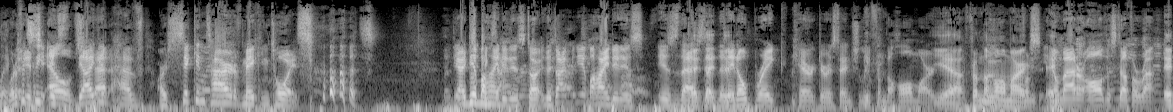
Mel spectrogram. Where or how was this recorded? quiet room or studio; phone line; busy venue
busy venue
